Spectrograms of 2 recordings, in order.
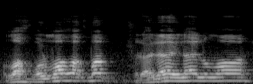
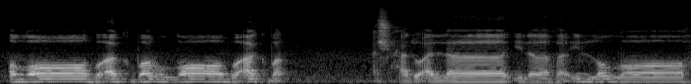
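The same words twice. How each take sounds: First: It is said quickly with phrases joined together. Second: It is said slowly, drawn out and separated.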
